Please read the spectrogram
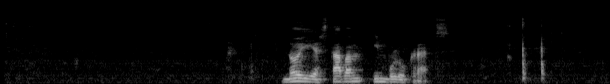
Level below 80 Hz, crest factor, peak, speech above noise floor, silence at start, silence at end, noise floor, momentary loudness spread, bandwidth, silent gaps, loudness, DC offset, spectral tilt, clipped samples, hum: -60 dBFS; 24 dB; -6 dBFS; 38 dB; 2.8 s; 0.65 s; -63 dBFS; 18 LU; 9.8 kHz; none; -27 LUFS; under 0.1%; -8 dB/octave; under 0.1%; none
